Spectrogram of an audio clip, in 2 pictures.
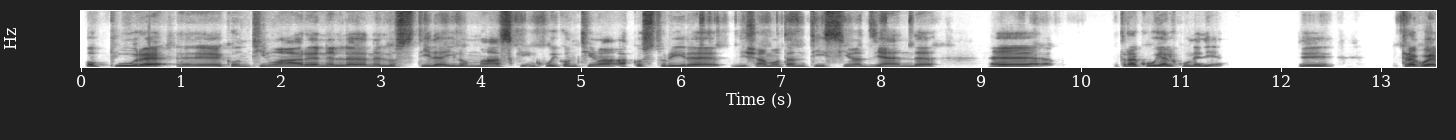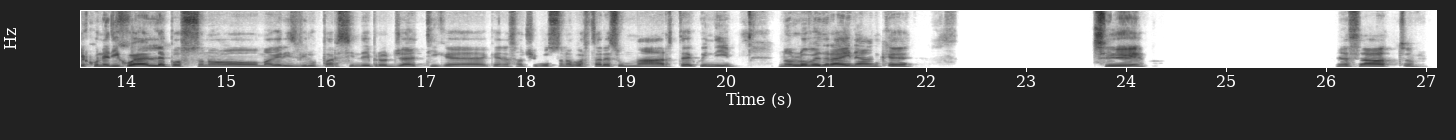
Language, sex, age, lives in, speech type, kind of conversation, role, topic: Italian, male, 30-34, Germany, conversation, unstructured, none, Secondo te, la ricchezza è distribuita in modo equo?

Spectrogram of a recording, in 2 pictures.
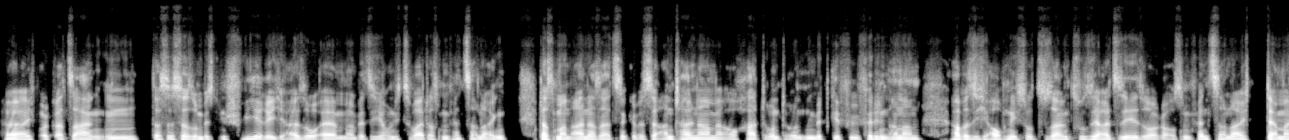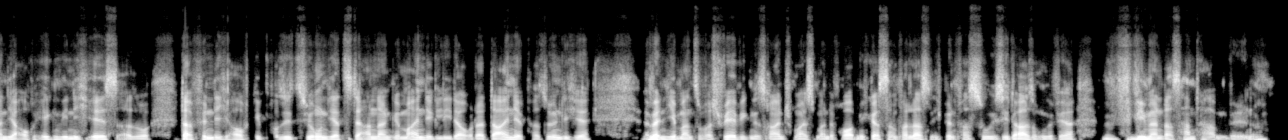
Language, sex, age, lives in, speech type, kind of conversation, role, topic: German, male, 65-69, Germany, conversation, podcast, host, Was bedeutet Gemeinschaft für dich wirklich?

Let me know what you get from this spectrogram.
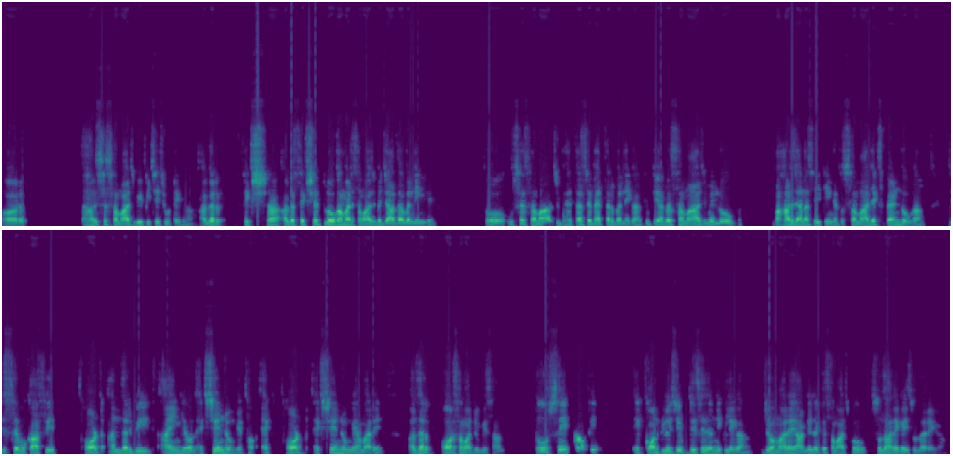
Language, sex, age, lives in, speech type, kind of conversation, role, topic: Hindi, male, 25-29, India, conversation, unstructured, none, आपके हिसाब से एक अच्छा समाज कैसा होना चाहिए?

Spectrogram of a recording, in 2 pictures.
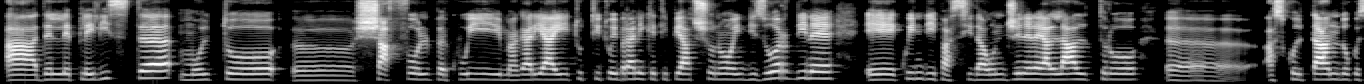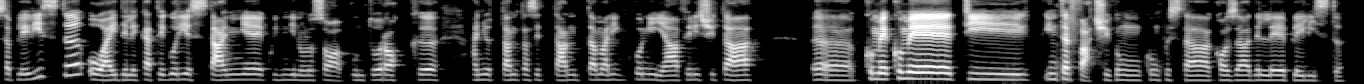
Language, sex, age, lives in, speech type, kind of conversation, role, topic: Italian, female, 30-34, Italy, conversation, podcast, host, Come descriveresti il tuo gusto musicale oggi?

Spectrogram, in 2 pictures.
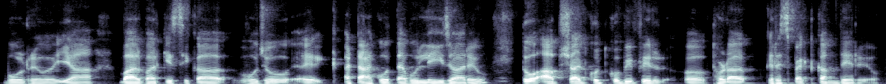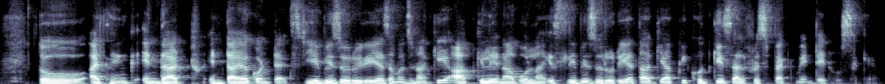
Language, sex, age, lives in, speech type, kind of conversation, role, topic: Hindi, male, 30-34, India, conversation, podcast, guest, Relatives ko ‘na’ bolna aap kaise aasaan banate ho?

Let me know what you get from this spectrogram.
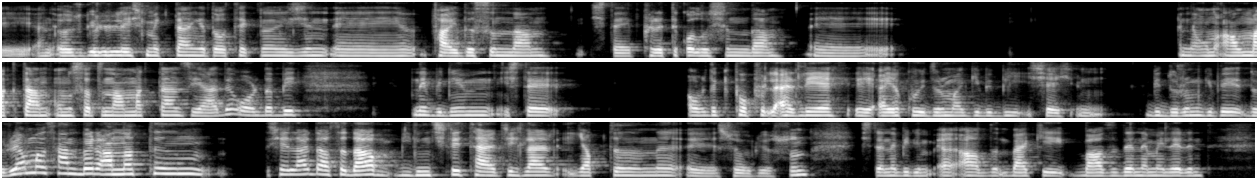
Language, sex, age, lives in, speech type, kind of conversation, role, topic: Turkish, female, 35-39, Greece, conversation, podcast, host, Yeni teknolojileri denemeye nasıl karar veriyorsun?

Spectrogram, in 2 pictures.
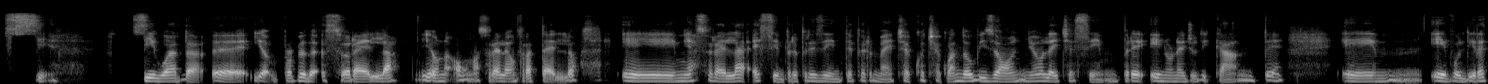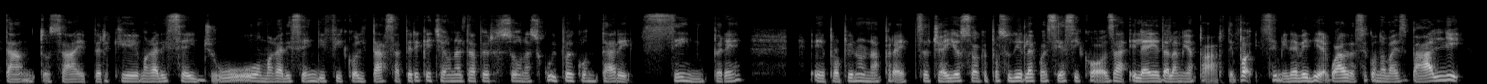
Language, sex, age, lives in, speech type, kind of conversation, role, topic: Italian, female, 50-54, Italy, conversation, unstructured, none, Qual è il modo migliore per mostrare affetto a qualcuno?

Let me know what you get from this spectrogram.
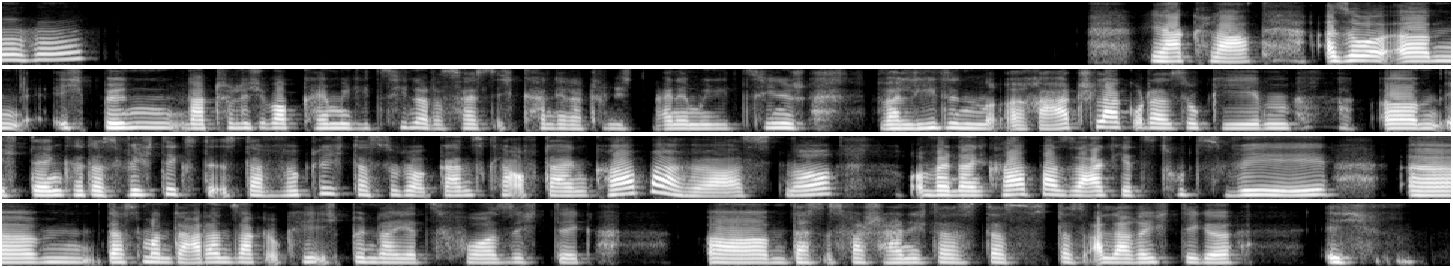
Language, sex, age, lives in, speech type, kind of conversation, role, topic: German, female, 40-44, Germany, conversation, advice, advisor, Wie kannst du deinen Alltag neu organisieren, wenn sich deine Gesundheit oder Mobilität plötzlich verändert hat?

